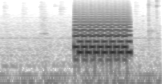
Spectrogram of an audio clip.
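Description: An electronic phone ringtone rings.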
